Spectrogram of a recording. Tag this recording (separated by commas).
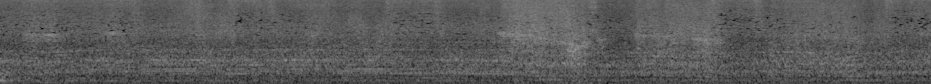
Spray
